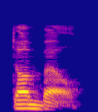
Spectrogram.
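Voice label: "dumbbell", Canadian English; pronunciation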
